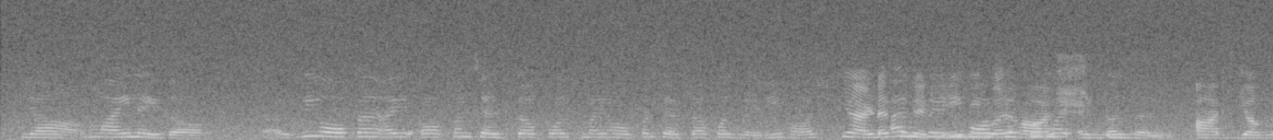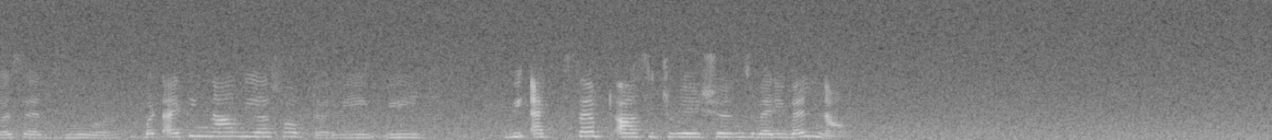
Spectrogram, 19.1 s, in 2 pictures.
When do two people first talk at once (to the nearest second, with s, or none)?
7 s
